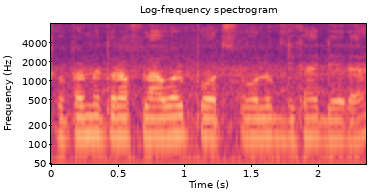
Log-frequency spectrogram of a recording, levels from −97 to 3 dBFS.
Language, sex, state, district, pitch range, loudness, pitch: Hindi, male, Arunachal Pradesh, Papum Pare, 125-135 Hz, -16 LUFS, 130 Hz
